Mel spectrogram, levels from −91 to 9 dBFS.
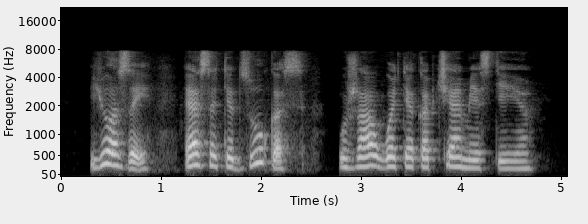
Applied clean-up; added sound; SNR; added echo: none; none; none; none.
